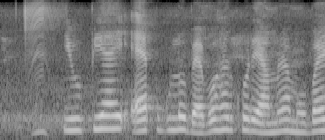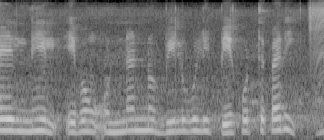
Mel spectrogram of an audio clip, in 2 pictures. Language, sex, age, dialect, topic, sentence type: Bengali, female, 18-24, Jharkhandi, banking, statement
